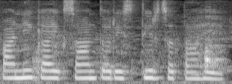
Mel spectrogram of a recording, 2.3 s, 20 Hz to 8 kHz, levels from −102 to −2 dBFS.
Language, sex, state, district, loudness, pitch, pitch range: Hindi, female, West Bengal, Alipurduar, -18 LUFS, 245 Hz, 235-250 Hz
